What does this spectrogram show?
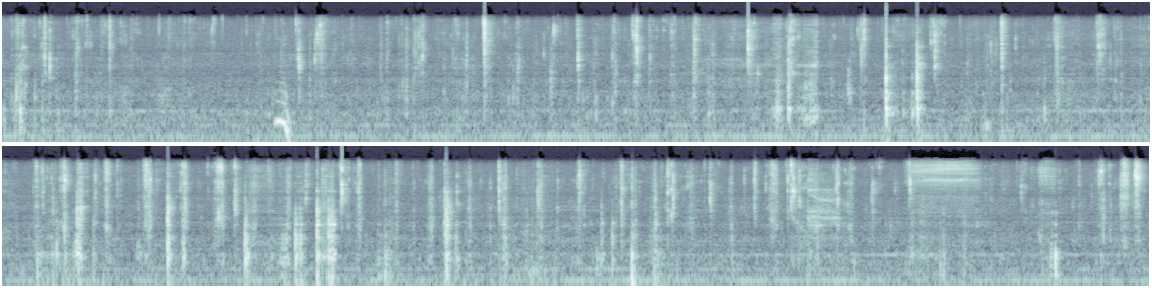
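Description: Close-miked chewing of crispy breaded fried chicken wings and onion rings: irregular crunches and bites all the way through.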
